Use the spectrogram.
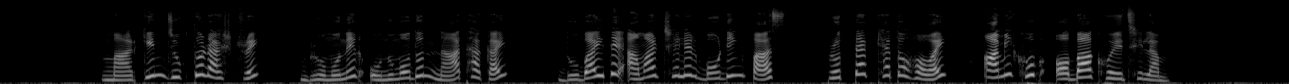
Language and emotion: Bengali, surprised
